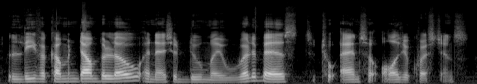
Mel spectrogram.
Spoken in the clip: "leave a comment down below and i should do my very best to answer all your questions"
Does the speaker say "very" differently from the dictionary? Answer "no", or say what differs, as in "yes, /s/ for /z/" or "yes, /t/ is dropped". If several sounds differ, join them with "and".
yes, /l/ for /ɹ/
